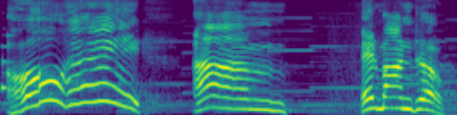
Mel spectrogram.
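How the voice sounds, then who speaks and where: A man's voice: very high voice, lively intonation, drawn-out words, sharp tone, big-room sound, soft background music, exaggerated voice. A man voicing a jovial drunk businessman in a video game, loose, drawling and over-familiar. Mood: cajoling. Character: jovial, slurring drunk male business pal. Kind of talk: scripted video game dialogue.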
